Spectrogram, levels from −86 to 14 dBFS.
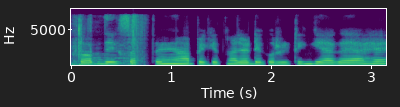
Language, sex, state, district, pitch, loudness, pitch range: Hindi, female, Bihar, Supaul, 245 Hz, -16 LUFS, 235-250 Hz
